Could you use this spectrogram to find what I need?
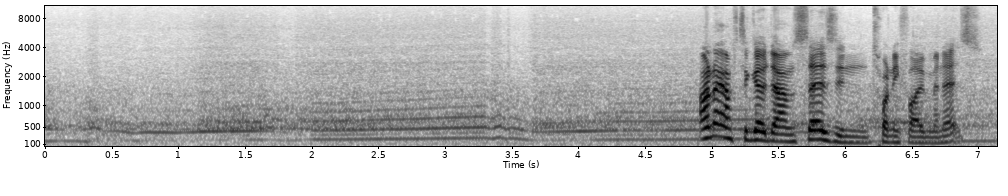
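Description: A racing car engine drones steadily and rises in pitch as the car speeds up.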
